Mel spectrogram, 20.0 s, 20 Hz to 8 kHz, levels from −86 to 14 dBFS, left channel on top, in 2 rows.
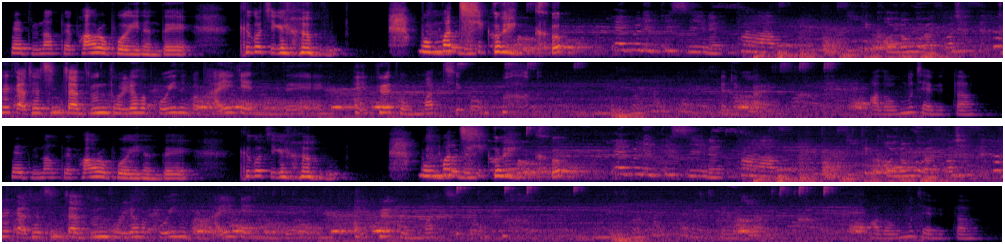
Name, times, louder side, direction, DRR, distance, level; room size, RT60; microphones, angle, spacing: voice 1, 0.1-3.4 3.9-5.6 10.0-15.3 17.2-17.8 18.2-18.4 18.7-19.8, left 4 dB, 60° left, 0.7 m, -32 dB
voice 2, 4.2-5.3 6.1-7.8 8.3-10.0 13.9-14.1 15.1-17.7, equal, 5° right, 1.8 m, -38 dB
Chatter / Bark / Livestock farm animals working animals, 5.0-18.6, right 1 dB, 70° right, 4.0 m, -39 dB
sound 1, 7.4-19.2, equal, 50° right, 1.5 m, -44 dB
Packing tape duct tape, 9.2-9.5 10.5-11.0 12.0-12.3 13.9-14.1 14.4-14.6 14.8-15.3, equal, 30° right, 2.3 m, -54 dB
14.5 x 5.1 x 2.4 m
head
